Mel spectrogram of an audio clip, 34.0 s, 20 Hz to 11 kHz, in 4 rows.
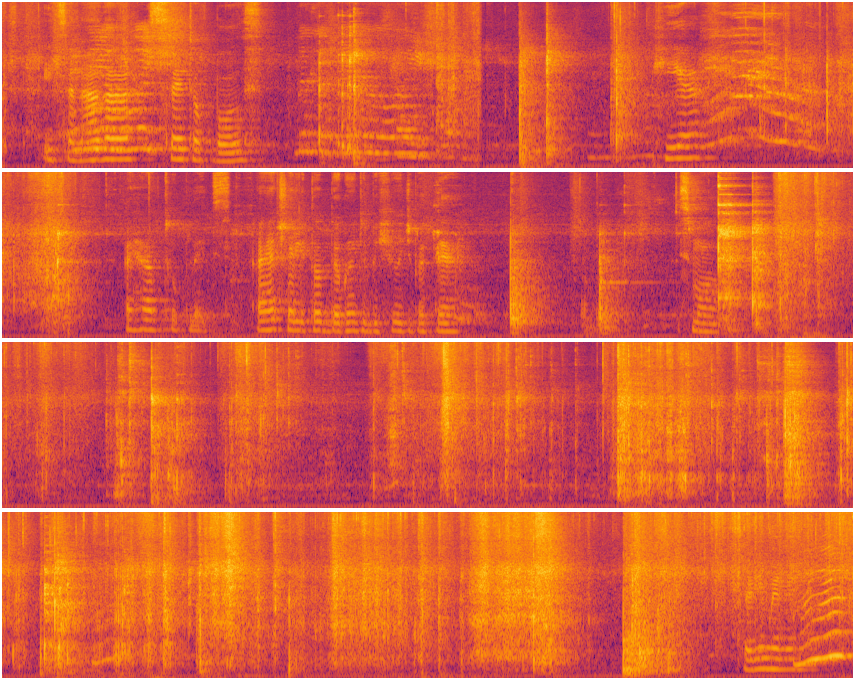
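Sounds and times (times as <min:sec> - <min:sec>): packing material rustling and crinkling: 0:16.2 - 0:34.0.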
